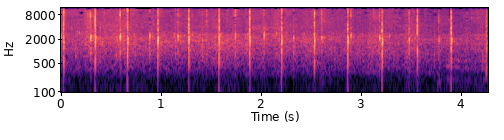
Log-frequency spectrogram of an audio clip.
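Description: A crowd at a church service applauds a family steadily, a dense wash of many hands clapping with a few sharper, louder claps standing out at an irregular rhythm throughout.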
